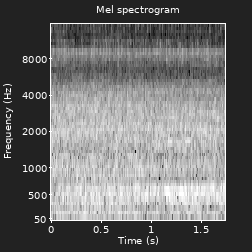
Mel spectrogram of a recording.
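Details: Mazda 6 at 65,000, after fixing a no-power, no-crank, no-start fault at the steering lock: smooth, even idle with a steady hum and no knocks or misses; the engine runs normally.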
